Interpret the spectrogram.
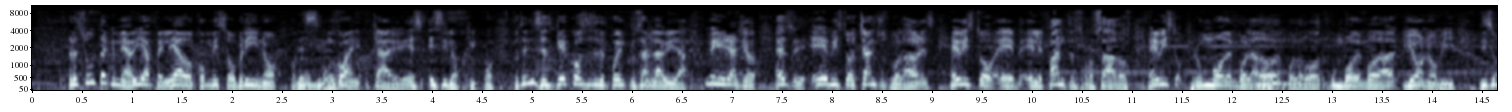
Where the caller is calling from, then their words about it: Coronel Suárez, Buenos Aires Province, Argentina; Soy de Coronel Suárez, provincia de Buenos Aires, Argentina.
